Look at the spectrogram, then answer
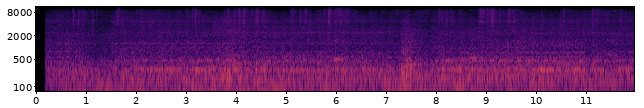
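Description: Steady low rumbling of a vehicle or train with faint voices, and no animal sound.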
